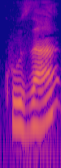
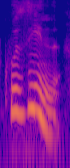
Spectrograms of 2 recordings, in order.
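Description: First: "cousin" ending in a nasal vowel, rising; masculine ending. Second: "cousine" ending een, N sounded; falling "cousine" with a clear final N; feminine ending. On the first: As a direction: leave the N silent in French "cousin". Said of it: "so we have masculine". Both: Shown as a demonstration.

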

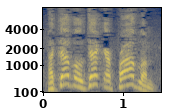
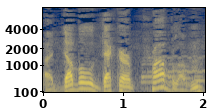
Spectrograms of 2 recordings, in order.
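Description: First: Higher, bright little engine voice; Thomas's voice. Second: Lower, thoughtful boss voice; Sir Topham Hatt musing. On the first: Thomas speaks, then Hatt repeats. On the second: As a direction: turn it over as the pondering boss. Hatt repeats Thomas's words. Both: A narrator's reading.

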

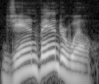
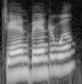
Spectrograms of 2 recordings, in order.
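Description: First: "Jan Vanderwell" with a falling ending; name stated. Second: "Jan Vanderwell" as a rising question; checking pronunciation. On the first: Host repeats winner's name, "Jan Vanderwell" stated with a fall. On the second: Host checks winner's name, "Jan Vanderwell" with questioning rise. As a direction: lift the end of "Jan Vanderwell" to ask. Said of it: "Is that how you say it?". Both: Real, not acted.

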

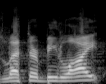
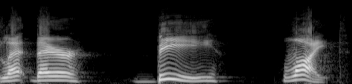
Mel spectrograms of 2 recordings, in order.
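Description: First: Said in the usual way. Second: "Let there ... be ... light" with a pause between parts; deliberate creation command, broken by pauses; spaced-out command. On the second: Retold or imitated. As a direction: pronounce "be" and "light" separately, each weighty. Repeats God's command word by word.

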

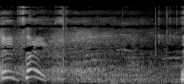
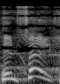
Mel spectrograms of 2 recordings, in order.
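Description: First: Breathy forced whisper of In faith, trailing off; whispered emphasis. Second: Said in the usual way. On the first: Shown as a demonstration. Preacher to congregation, breathy whispered "In faith". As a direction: hiss "In faith" like a secret the whole room must hear. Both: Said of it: "preacher repeating answer to congregation".

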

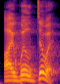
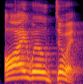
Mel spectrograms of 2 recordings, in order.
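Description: First: Said in the usual way. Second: Slow, louder, higher threatening repeat; mock menacing threat. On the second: Streamer reading out a rival's threat, mock menacing. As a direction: press on the word I as a menacing warning. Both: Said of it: "And he says".

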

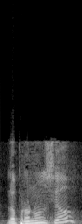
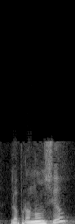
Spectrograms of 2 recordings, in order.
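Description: First: Higher and louder, pushing for an answer; preacher repeating his question to the crowd, louder and higher. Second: Said in the usual way. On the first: Real, not acted. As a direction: demand the reply from the crowd.

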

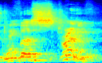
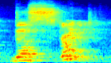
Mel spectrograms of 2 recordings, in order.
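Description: First: Said in the usual way. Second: STRENGTH said as "skrent", K replacing T; Gullah pronunciation. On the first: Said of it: "that is, the strength". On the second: Shown as a demonstration. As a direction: open strength with skr-. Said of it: "strength is pronounced as scrunch".

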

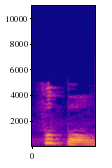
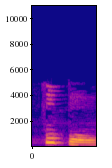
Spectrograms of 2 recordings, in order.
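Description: Both takes have the same delivery.

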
